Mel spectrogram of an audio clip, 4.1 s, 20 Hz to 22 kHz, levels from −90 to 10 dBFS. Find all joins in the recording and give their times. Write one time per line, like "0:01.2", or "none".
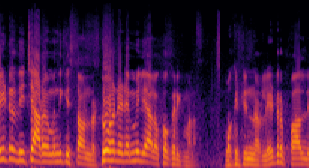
0:02.8

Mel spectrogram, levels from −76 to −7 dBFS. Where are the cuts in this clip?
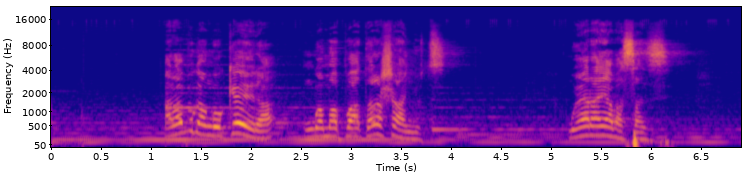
0:01.1

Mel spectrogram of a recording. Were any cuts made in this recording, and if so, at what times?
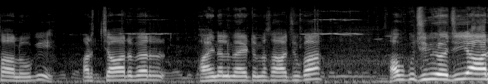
none

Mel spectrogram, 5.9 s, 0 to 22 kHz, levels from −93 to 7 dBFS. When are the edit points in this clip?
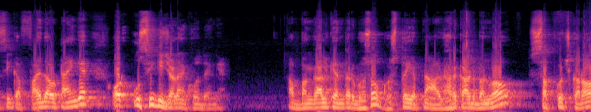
0:02.2

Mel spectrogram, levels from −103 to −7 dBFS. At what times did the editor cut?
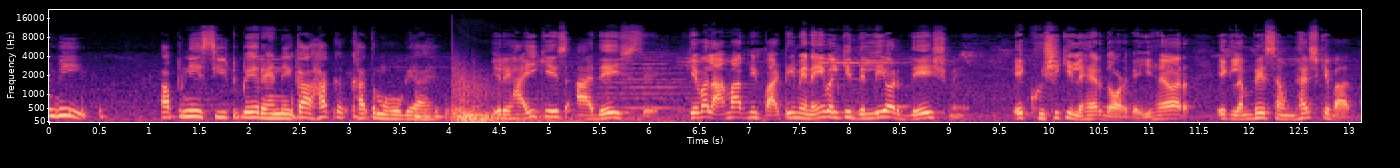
0:04.4

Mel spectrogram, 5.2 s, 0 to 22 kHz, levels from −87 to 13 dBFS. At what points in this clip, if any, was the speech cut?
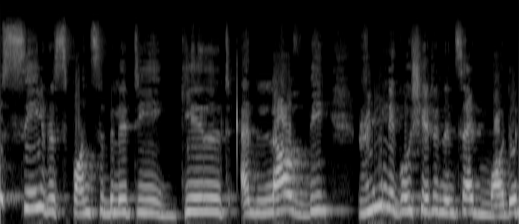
none

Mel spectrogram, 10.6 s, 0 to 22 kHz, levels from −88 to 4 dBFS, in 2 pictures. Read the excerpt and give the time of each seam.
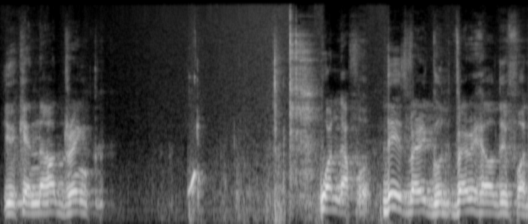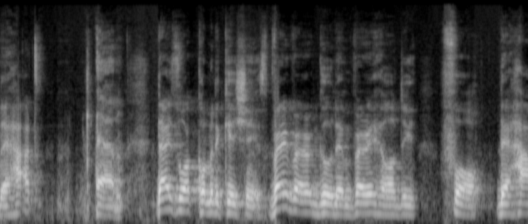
none

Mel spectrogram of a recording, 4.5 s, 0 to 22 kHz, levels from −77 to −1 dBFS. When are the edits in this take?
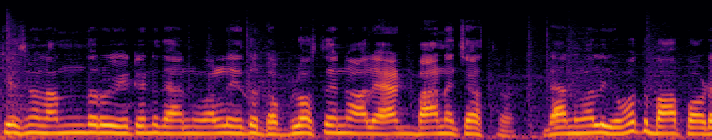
none

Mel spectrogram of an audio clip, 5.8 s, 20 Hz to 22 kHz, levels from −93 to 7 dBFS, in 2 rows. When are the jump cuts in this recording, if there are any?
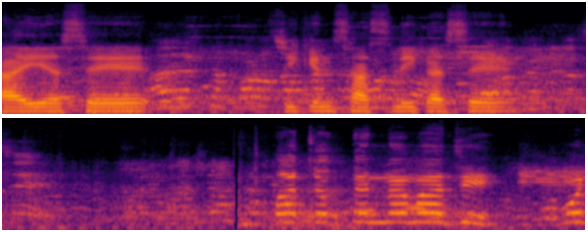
0:04.1

